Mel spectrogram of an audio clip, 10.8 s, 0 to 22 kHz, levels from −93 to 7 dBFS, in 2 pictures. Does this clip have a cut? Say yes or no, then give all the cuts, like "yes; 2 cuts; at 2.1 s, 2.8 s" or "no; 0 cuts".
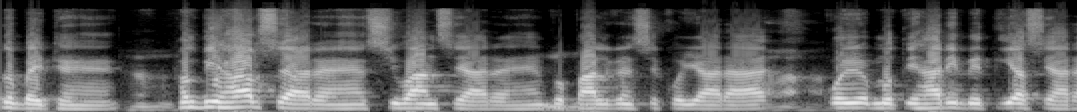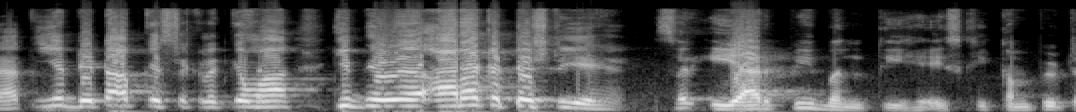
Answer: no; 0 cuts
